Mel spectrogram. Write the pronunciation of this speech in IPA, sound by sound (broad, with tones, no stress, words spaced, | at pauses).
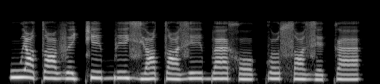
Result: we˦˨tˤɯ˨vɛ˨cʰe˦ be˦zʲɔ˨˦ tˤa˨ze˦ba˦xɔ˨ ku˦ sˤɯ˨zɛ˨ka˦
